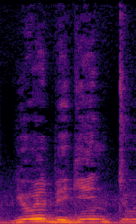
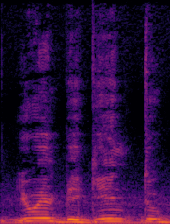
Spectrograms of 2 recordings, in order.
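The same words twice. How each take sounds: The two takes are said the same way.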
